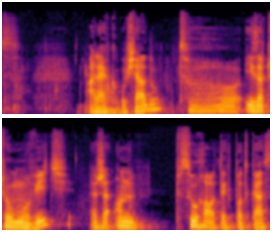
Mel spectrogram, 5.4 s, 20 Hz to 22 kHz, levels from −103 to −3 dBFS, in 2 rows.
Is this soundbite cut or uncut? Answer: cut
